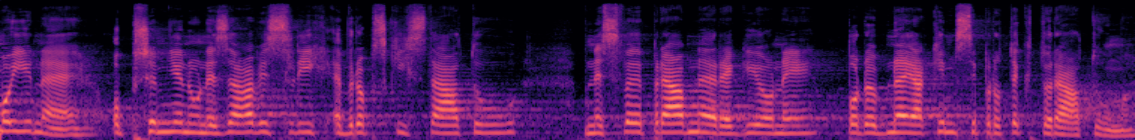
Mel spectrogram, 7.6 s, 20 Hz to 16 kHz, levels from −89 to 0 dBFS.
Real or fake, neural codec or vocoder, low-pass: real; none; 14.4 kHz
